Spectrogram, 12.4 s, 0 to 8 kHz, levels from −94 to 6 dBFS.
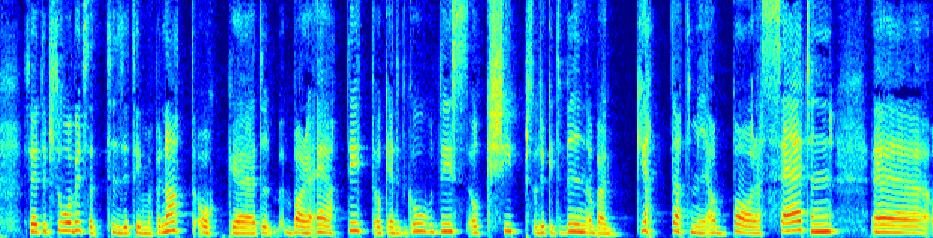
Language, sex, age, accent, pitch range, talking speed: Swedish, female, 40-59, native, 190-255 Hz, 150 wpm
